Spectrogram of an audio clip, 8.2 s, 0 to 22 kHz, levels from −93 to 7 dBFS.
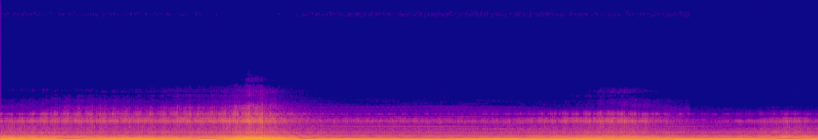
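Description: From 6.89 s to the end, the top of the sound turns hollow and dulled, with a fixed notch near 7 kHz. That is channel delay (comb filtering): one channel lags by about four samples, about 0.07 ms, and summing to mono cancels shared content at evenly spaced frequencies.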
